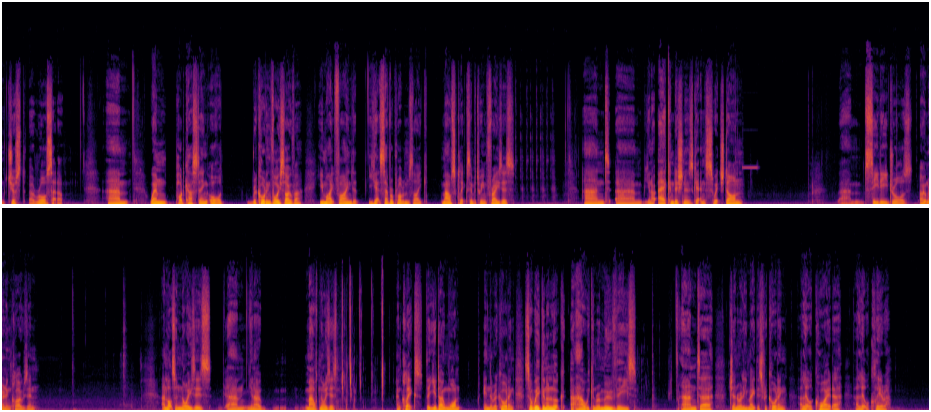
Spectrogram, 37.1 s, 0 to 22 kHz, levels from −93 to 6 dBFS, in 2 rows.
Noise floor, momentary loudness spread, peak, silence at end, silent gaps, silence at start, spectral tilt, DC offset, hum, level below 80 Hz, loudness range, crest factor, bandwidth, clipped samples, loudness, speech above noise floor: -63 dBFS; 13 LU; 0 dBFS; 0.8 s; none; 0 s; -6 dB/octave; under 0.1%; none; -48 dBFS; 9 LU; 22 dB; 15.5 kHz; under 0.1%; -23 LUFS; 42 dB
